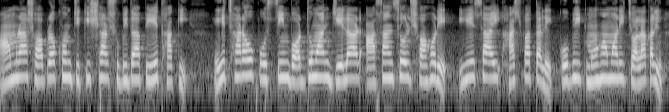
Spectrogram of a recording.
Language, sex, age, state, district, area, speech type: Bengali, female, 30-45, West Bengal, Paschim Bardhaman, rural, spontaneous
